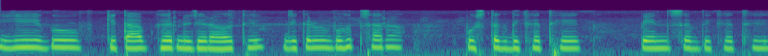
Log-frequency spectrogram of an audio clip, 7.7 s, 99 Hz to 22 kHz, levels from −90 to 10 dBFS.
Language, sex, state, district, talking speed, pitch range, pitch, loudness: Sadri, female, Chhattisgarh, Jashpur, 130 wpm, 215-230 Hz, 220 Hz, -16 LUFS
